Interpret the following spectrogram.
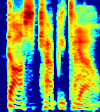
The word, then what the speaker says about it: Das Kapital: to say it like a smart person Das Kapital Kapital um yeah that it's that's why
